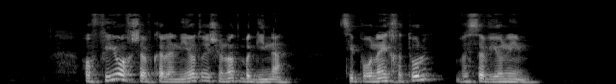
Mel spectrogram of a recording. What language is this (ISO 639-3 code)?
heb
